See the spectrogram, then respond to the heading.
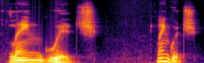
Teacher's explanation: You have the nasal sound, lang, and the hard G.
